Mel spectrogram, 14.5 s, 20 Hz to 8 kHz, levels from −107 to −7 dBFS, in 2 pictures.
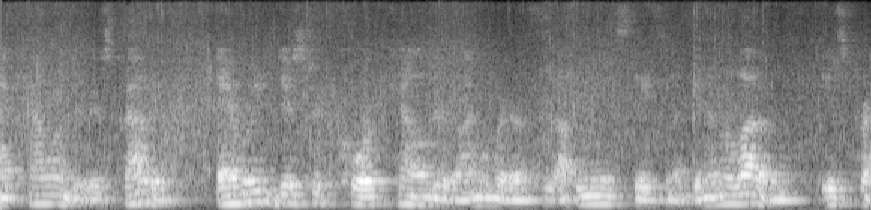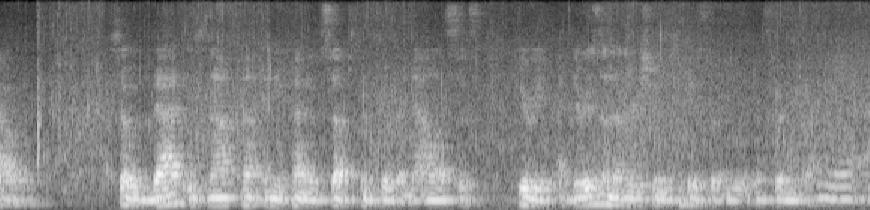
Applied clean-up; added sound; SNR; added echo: none; Ocean; 20 dB; reverberation time 0.7 s.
